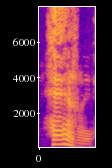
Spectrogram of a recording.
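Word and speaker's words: Harrow: So we have Valja Harkonnen, we have Tuula Harkonnen, and we have Harro Harkonnen.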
